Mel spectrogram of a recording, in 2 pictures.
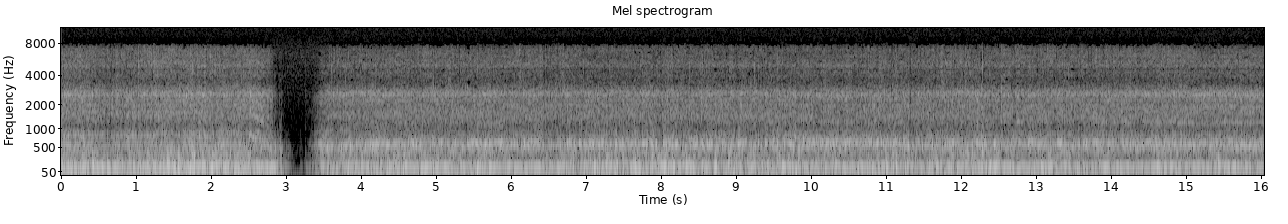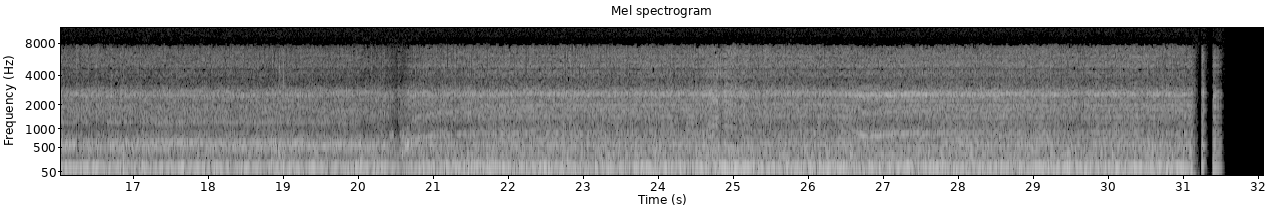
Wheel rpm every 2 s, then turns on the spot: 220, 120, 150, 160, 160, 160, 160, 160, 160, 160, 160, 230, 250, 230, 240, 230.
none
